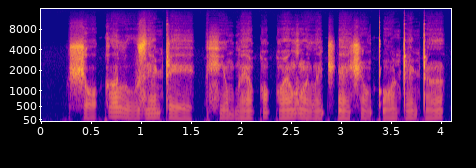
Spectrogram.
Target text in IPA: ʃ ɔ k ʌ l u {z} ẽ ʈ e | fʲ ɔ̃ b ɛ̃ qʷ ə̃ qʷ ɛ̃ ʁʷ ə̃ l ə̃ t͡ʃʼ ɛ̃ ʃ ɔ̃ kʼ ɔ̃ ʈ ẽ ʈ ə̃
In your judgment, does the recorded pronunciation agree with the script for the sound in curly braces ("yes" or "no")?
yes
